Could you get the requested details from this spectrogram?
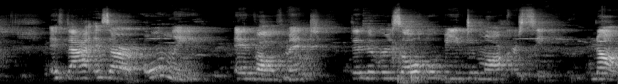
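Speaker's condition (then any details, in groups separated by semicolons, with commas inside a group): No condition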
